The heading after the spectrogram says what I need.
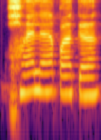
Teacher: خو مستعلیہ حروف میں سے ہے, موٹا پڑھیں گے, لام باریک. قوف بھی مستعلیہ حروف میں سے ہے, موٹا پڑھیں گے, کاف باریک.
